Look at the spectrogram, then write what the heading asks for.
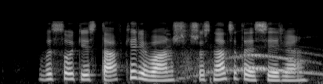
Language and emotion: Russian, neutral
